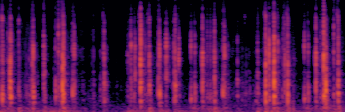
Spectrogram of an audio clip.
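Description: Fingertips type steadily on a full-size bamboo computer keyboard with wooden keycaps, producing a rapid stream of short, dry clicks. Each tap is crisp and woody with a bright top and a soft low thump, dying away almost instantly.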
